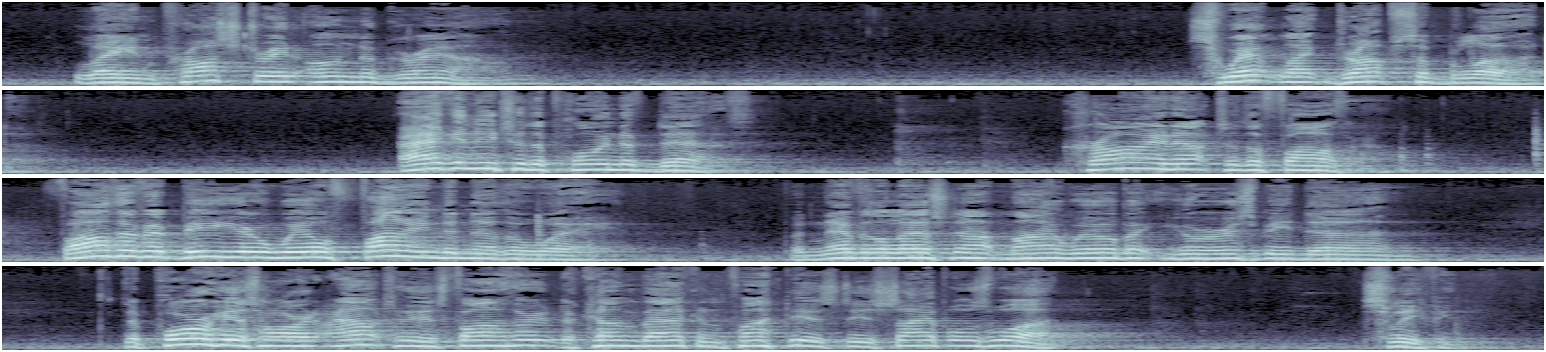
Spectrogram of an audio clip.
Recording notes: Downtown Church Of Christ Audio Sermon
